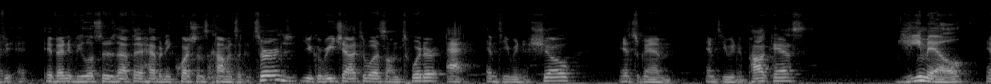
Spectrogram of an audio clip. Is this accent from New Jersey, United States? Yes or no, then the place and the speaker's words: no; New York City, New York, United States; And we're from Brooklyn.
